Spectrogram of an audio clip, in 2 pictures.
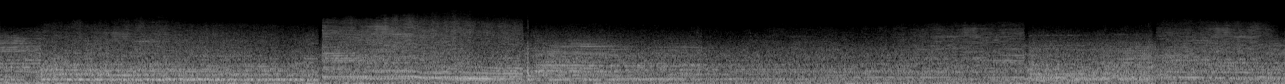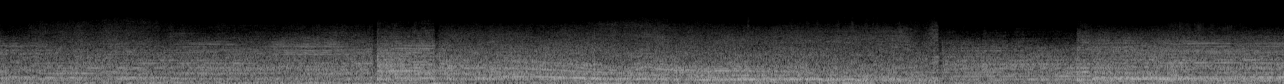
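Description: Race cars roar through a racing video game, a loud continuous engine drone with shifting pitch and abrupt gear-change breaks, steady throughout with no pauses.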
